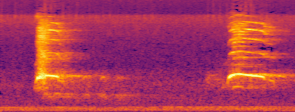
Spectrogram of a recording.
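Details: Red fox calling again and again at night in a side yard: two harsh, raspy screams roughly three seconds apart, each about a second long with a strained tonal edge, over a low steady hum.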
